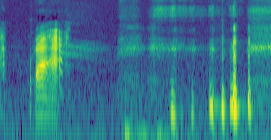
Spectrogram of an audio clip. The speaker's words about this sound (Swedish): Nu kan vi inte undvika att påpeka att det hörs fågelljud där bakom dig. Vad är det för fågel? Nu är det ingen ibisfågel, det är bara en kråka, men den låter ungefär lika.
